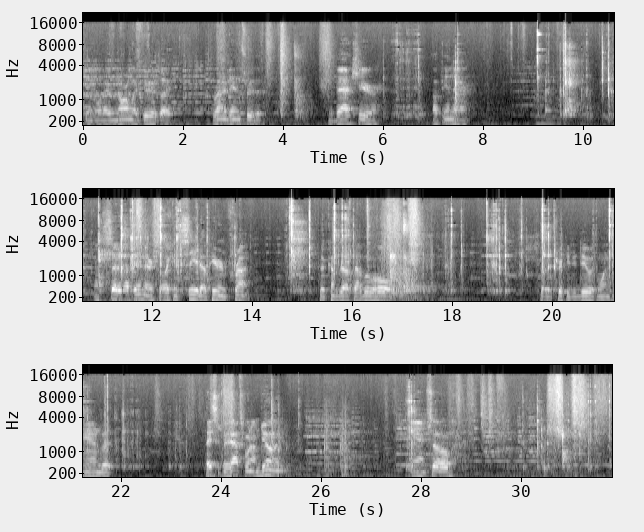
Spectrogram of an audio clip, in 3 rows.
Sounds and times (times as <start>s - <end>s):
Speech: 0.0s - 1.8s, 2.6s - 3.7s, 4.9s - 6.0s, 7.0s - 7.8s, 10.8s - 14.0s, 15.4s - 17.2s, 19.8s - 21.9s, 23.7s - 25.4s, 27.7s - 28.8s
Music: 0.0s - 31.8s.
